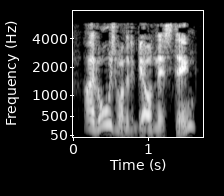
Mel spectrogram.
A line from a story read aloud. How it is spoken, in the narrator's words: said Ron happily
